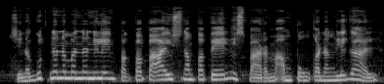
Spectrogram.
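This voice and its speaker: Actress playing a chatty, expressive middle-aged mother. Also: fairly high pitch, quick pace, natural voice. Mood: regretful, explaining. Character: talkative middle-aged working-class mother reunited with given-up daughter. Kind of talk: radio drama acting. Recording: music under the voice.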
